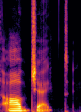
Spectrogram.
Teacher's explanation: That's the noun version of the word, meaning it's a thing, it's an item or something that you can touch. That's object, okay? We stress on the first syllable here.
